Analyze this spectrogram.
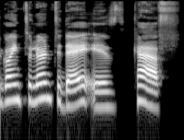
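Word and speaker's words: كاف: The first letter we're going to learn today is kaf. The kaf is pronounced just like the English K.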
